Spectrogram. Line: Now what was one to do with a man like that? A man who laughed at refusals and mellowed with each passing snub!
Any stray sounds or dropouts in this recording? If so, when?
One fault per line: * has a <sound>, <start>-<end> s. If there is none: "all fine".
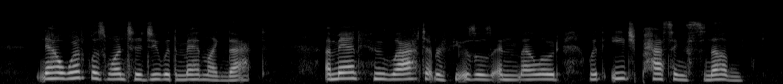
all fine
